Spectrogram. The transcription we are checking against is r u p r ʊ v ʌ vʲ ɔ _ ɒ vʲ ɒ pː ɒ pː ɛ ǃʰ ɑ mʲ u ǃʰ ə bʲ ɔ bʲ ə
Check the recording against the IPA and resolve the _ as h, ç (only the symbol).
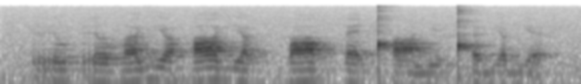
h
